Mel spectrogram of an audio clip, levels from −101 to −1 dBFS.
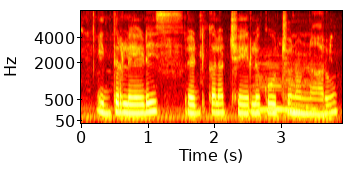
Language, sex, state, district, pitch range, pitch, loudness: Telugu, female, Andhra Pradesh, Annamaya, 185-205 Hz, 195 Hz, -16 LUFS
